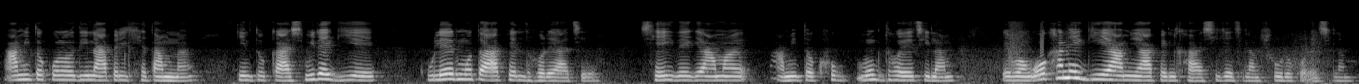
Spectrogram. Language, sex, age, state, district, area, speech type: Bengali, female, 45-60, West Bengal, Dakshin Dinajpur, urban, spontaneous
